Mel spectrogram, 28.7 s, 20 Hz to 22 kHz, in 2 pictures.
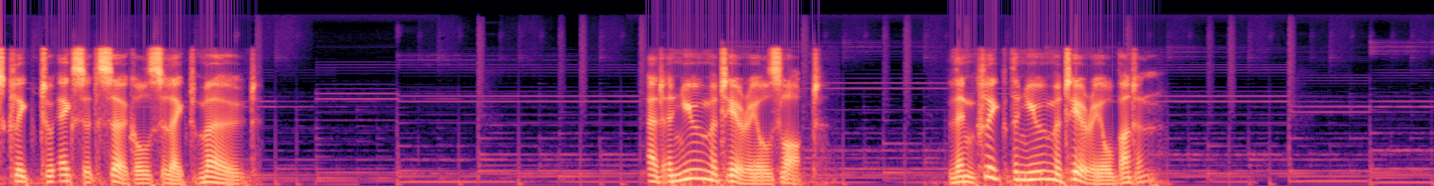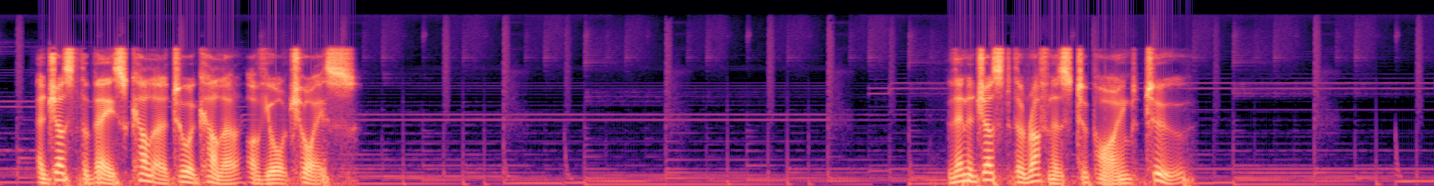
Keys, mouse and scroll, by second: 6.3 scroll up 4, 7.7-8.8 scroll up 4, 9.7 click, 12.5 click, 15.0 click, 23.1-24.3 scroll down 3, 24.3-24.8 scroll down 3, 26.2-27.1 scroll down 1, 27.1 click.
